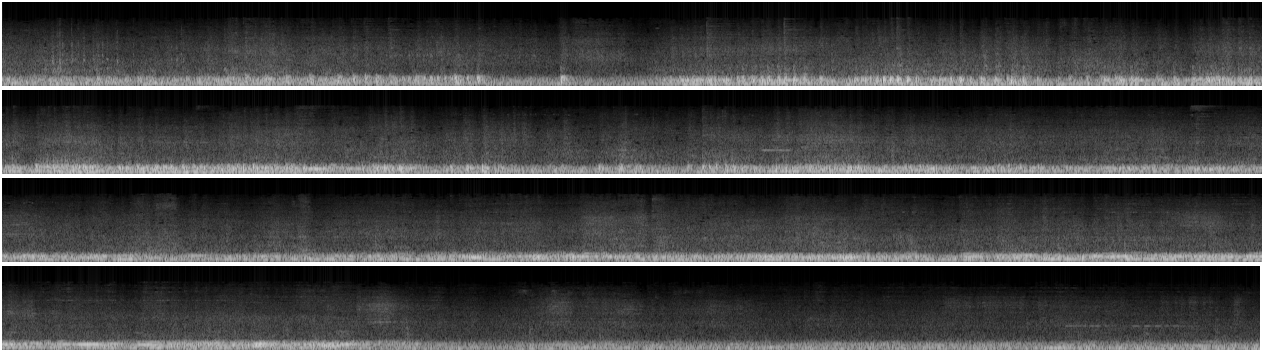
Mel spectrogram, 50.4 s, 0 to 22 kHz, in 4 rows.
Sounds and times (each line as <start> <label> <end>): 0.0 slow train 50.3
